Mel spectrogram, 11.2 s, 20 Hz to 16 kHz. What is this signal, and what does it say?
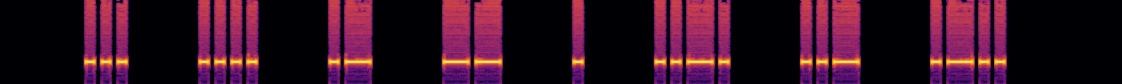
Morse code, heard as a keyed tone, about 15 wpm, spaced as for 8 wpm, 1000 Hz. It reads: SHAMEFUL
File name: qotdfiles / 8wpm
